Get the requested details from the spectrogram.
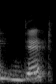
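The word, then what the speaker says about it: debt: अच्छा students, I hope you understand कि ये डेट प्रोनाउंस होता है ना कि डेब्ट प्रोनाउंस होता है, right? Because B is silent over here, just like डाउट में साइलेंट होता है, डेटर्स में साइलेंट होता है, जिधर बी इज साइलेंट है।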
